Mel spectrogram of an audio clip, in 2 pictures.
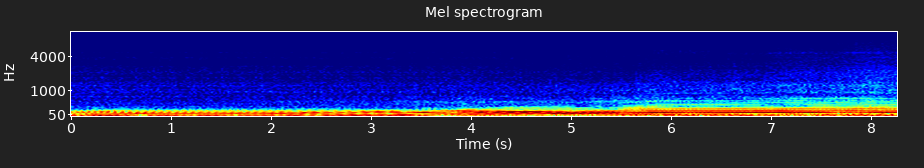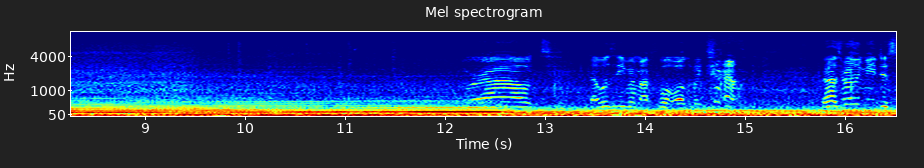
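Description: A Suzuki Jimny JA11 engine pulls away onto the highway, its steady idle rising into a climbing rev through a gear, then a shift and renewed pull, loud and close from inside the cabin, with someone talking over the end.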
